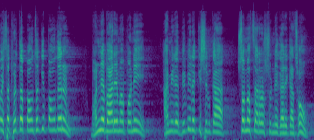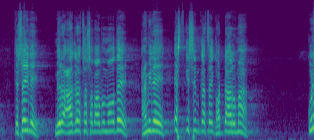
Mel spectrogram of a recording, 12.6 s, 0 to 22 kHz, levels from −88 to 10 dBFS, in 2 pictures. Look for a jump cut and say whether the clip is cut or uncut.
uncut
